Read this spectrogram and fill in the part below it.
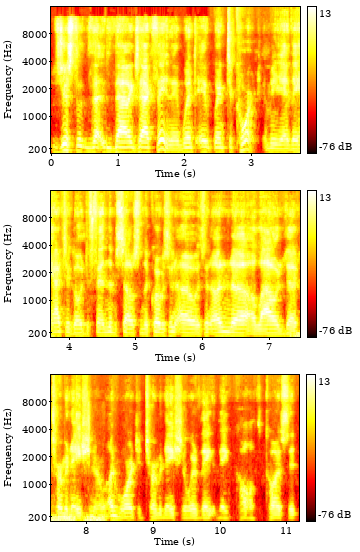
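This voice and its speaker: An older man casually recalling anecdotes as a podcast co-host, in halting, piecemeal phrases, over a video call from home. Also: lowish voice, fairly even intonation, darkish tone, low-quality recording.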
